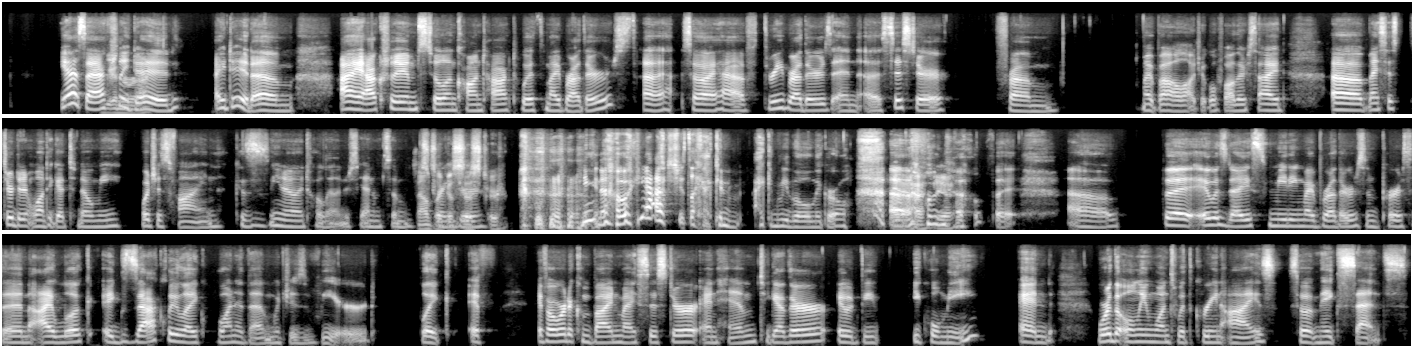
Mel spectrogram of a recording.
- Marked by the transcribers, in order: tapping; other background noise; laughing while speaking: "You know? Yeah. She's, like"; laugh; laughing while speaking: "Yeah"; laughing while speaking: "Oh, no, but"
- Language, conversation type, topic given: English, unstructured, What is your reaction when a family member breaks your trust?
- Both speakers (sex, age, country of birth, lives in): female, 35-39, United States, United States; male, 30-34, United States, United States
